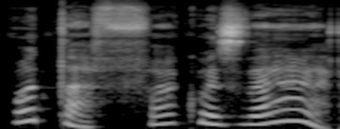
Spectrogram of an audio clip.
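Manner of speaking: high, slow appalled question; disgusted disbelief. Retold or imitated. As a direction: recoil at what you just saw. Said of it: "I was like".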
